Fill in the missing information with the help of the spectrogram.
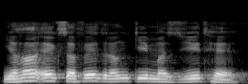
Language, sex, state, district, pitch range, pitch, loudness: Hindi, male, Arunachal Pradesh, Lower Dibang Valley, 130-145 Hz, 140 Hz, -13 LUFS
